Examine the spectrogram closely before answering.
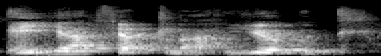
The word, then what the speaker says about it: Eyjafjallajökull: So actually this is the name of the volcano pronounced correctly. So here it goes. It's Eyjafjallajökull. That's Eyjafjallajökull.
